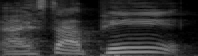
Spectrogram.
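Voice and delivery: ordinary talk, nothing marked

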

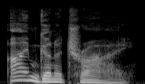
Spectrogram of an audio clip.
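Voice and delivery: small goat putting on courage; a touch of plucky resolve; mildly brave. A narrator's reading. Little goat to his brothers before crossing, mildly brave. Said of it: "said the little Billy Goat Gruff bravely".

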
